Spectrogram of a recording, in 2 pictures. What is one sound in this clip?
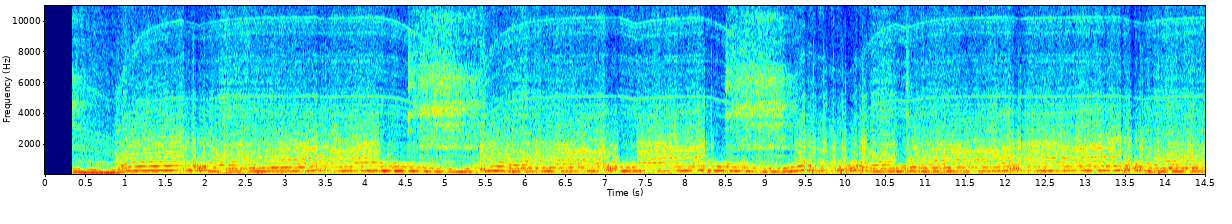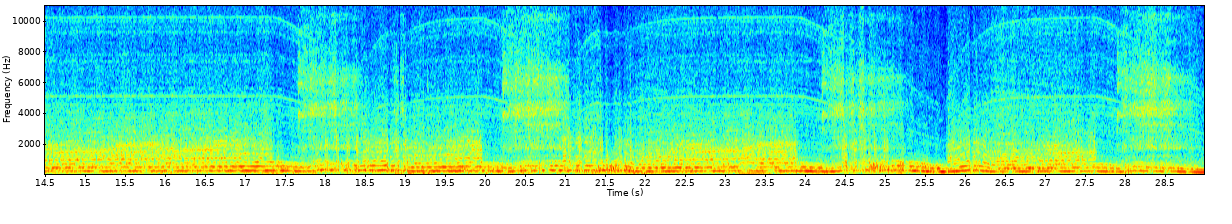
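A car engine revs high, rising in pitch and dropping again with each gear change.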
